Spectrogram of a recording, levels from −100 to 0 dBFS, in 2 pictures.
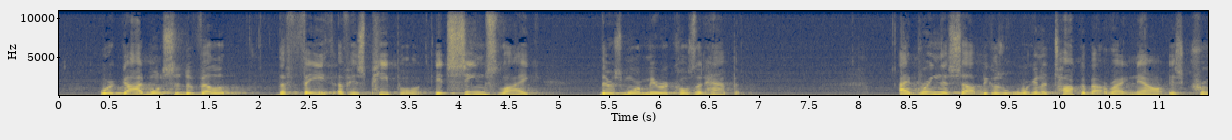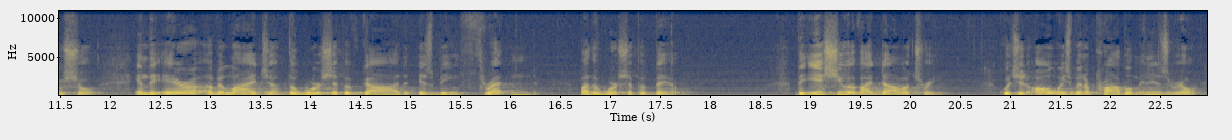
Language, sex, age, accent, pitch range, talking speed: English, male, 50-69, American, 145-200 Hz, 160 wpm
